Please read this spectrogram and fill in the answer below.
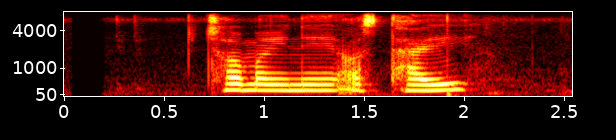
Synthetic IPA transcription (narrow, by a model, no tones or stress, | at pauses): t͡sʰʌmʌjneʌ̰st̪ʰaj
